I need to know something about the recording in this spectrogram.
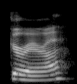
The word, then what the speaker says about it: Guerrera: Guerrera. Guerrera? You pronounce the G? Okay. Yeah. Okay.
